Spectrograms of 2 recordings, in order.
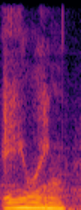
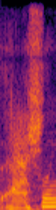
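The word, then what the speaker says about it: Aisling: words Juno you know ailing I was told this pronounced Ashley actually sewed up pronounced in that way from now on Juno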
